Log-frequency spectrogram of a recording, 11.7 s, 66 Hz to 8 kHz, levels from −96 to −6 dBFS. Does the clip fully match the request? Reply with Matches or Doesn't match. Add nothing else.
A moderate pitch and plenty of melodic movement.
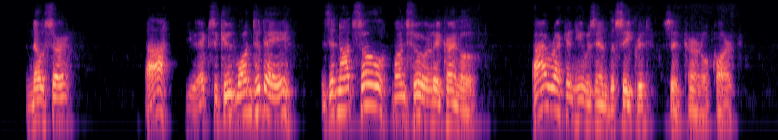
Matches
